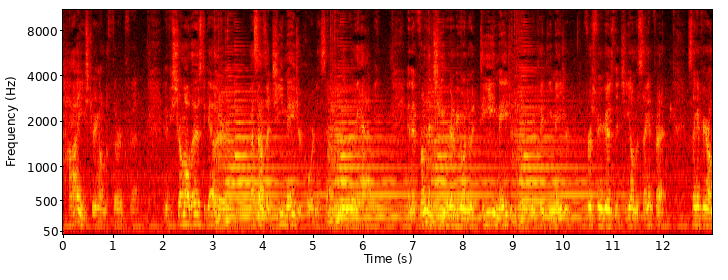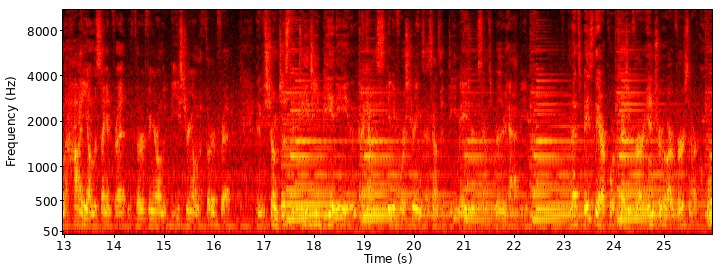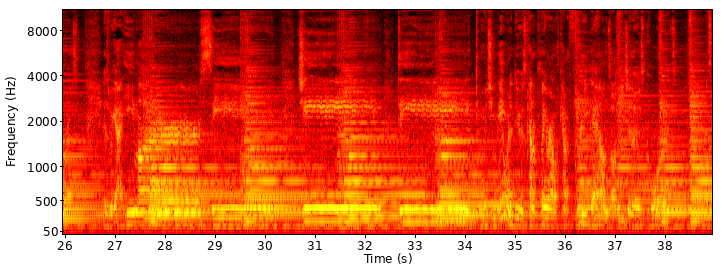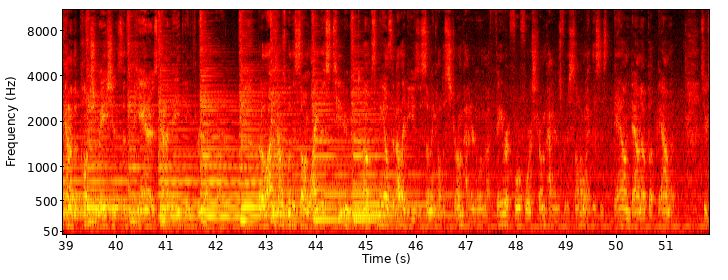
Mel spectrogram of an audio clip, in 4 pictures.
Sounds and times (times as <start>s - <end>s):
Speech: 0.0s - 22.3s, 23.1s - 30.0s, 32.7s - 38.2s, 38.8s - 42.2s, 42.8s - 51.8s
Strum: 2.9s - 12.3s, 17.0s - 47.8s.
